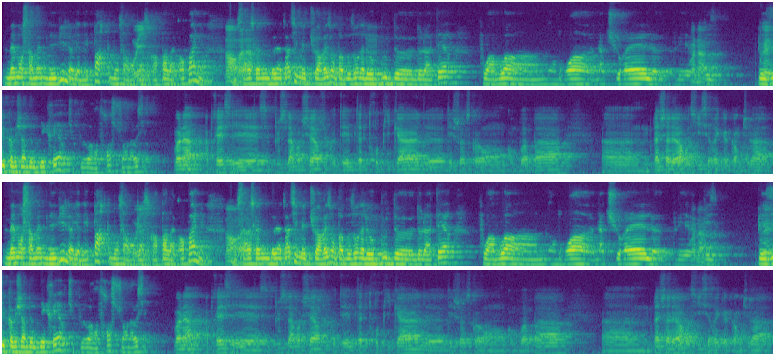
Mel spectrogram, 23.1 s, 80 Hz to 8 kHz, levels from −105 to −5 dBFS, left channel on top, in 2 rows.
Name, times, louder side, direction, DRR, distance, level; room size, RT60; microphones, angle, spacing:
voice 1, 0.0-6.9 7.2-10.7 11.3-13.7, right 1 dB, 50° right, 2.1 m, -24 dB
voice 2, 3.3-3.8 5.5-5.6 10.3-10.6 11.4-11.6 14.1-19.9 20.6-23.0, left 1 dB, 40° left, 4.8 m, -35 dB
29.0 x 17.0 x 6.9 m
head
